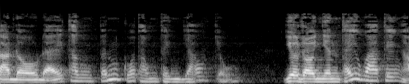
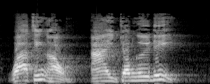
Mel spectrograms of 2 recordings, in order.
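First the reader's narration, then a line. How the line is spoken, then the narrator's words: Angry shout. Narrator (Vietnamese): Thanh Liên đạo đồng tức giận thét lớn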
